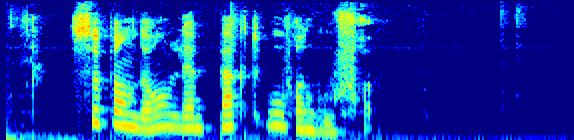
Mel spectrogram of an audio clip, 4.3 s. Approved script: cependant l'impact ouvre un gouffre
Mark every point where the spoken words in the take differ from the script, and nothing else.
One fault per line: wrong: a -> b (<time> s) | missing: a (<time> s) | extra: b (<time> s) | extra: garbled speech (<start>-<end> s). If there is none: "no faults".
no faults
